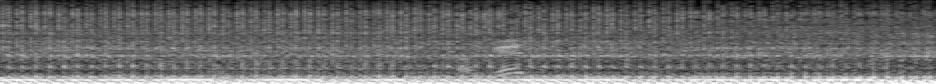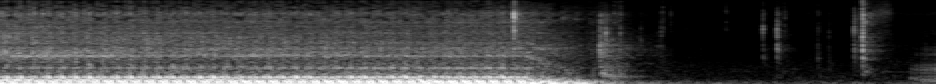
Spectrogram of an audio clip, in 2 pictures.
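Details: Honda Africa Twin motorcycle after an air filter change: starts and settles into a steady, even idle with a smooth low beat for about seven seconds before shutting off; normal, healthy idle.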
